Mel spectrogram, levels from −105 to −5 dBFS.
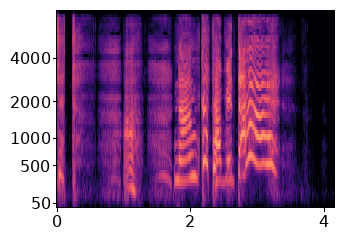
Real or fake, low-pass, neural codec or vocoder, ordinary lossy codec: real; 7.2 kHz; none; none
